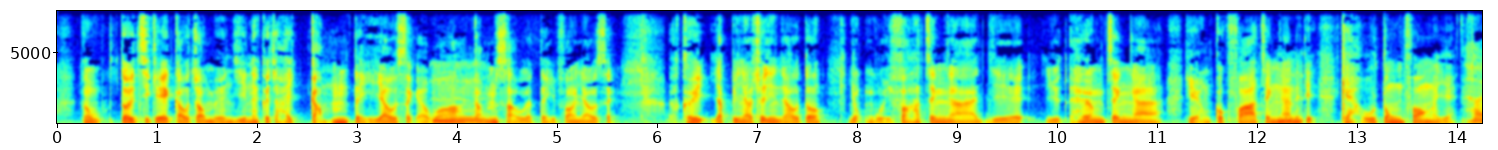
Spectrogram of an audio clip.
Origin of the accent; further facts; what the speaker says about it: Hong Kong; 即系呢种我哋香港人其实都好熟悉噶啦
